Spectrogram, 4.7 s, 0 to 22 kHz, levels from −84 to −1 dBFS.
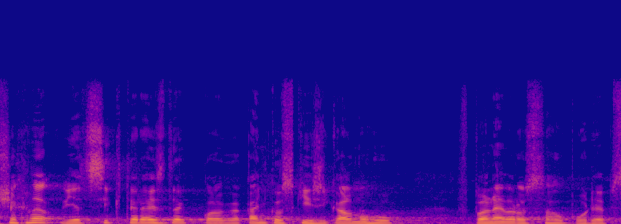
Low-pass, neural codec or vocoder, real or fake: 14.4 kHz; none; real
